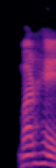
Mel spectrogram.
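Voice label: "marhaen", Malay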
